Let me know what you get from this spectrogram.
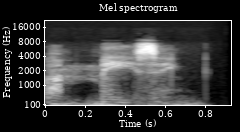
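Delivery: hushed, whispery wonder; amazed exclamation. A narrator's reading. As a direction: marvel under your breath. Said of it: "exclaimed the prince".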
